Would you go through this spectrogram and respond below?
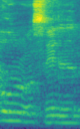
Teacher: را ساکن سے پہلے حمزہ پر پیش ہے تو را کو پور یعنی موٹا پڑھیں گے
